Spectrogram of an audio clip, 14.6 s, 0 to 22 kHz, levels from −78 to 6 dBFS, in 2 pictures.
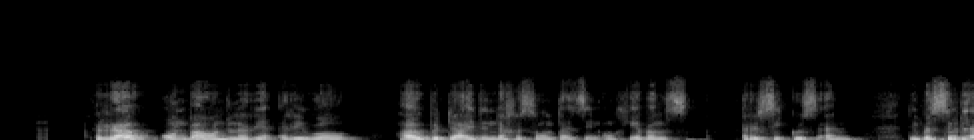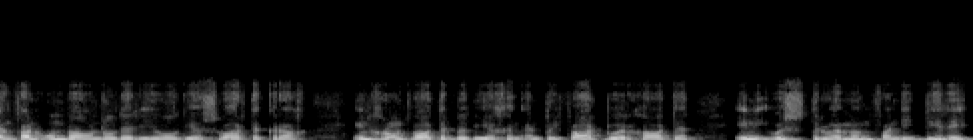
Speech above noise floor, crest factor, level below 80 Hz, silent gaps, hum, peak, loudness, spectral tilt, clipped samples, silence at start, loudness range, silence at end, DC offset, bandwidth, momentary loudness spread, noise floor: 44 dB; 18 dB; -64 dBFS; none; none; -2 dBFS; -22 LUFS; -7 dB/octave; under 0.1%; 0.75 s; 4 LU; 0 s; under 0.1%; 9.4 kHz; 10 LU; -65 dBFS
